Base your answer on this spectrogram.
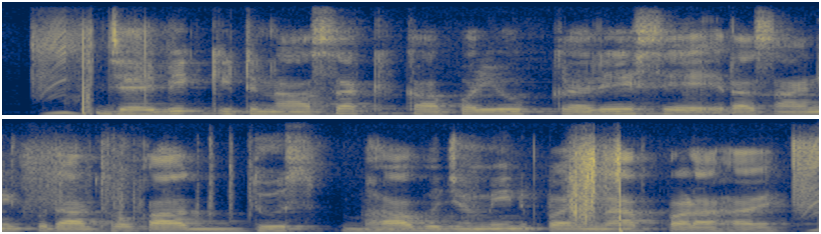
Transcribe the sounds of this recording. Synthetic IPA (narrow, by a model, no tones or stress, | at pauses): d͡ʒəɪbɪkːɪʈnaːsəkːapɾəjoːɡ̚kəɾeseɾaːsaːɪnɪk̚pəd̪aːɾt̪ʰõkad̪ʊs | bʱaːbd͡ʒəmiːnpəɾnapəɽaɦɛ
